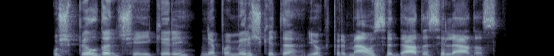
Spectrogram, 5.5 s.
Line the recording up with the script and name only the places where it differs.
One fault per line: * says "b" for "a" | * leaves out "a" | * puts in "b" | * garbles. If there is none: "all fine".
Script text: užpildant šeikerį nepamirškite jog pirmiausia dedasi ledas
all fine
